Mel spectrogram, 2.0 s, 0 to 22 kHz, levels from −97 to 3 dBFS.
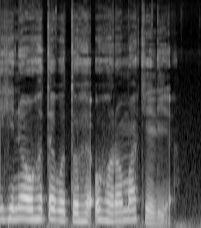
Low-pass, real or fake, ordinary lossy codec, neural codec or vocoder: none; real; none; none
